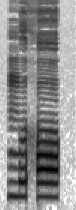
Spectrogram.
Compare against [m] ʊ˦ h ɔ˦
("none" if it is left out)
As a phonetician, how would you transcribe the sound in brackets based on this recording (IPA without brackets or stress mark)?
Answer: m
